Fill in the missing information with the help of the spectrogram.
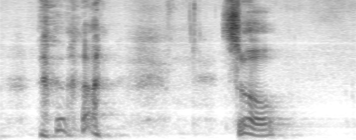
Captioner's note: laughs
